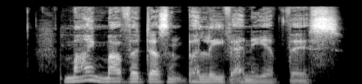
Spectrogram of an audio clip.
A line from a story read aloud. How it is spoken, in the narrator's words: barks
